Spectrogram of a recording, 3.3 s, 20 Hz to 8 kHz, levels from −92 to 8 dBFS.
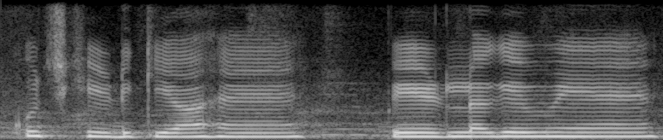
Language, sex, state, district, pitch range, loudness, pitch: Hindi, female, Uttar Pradesh, Saharanpur, 225-240 Hz, -13 LUFS, 235 Hz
